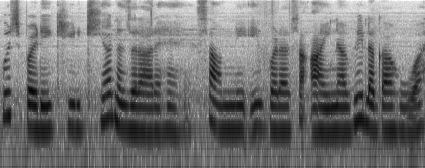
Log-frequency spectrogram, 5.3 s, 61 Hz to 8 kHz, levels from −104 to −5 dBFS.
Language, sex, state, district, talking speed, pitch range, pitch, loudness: Hindi, male, Chhattisgarh, Raipur, 170 wpm, 180-195 Hz, 185 Hz, -18 LUFS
